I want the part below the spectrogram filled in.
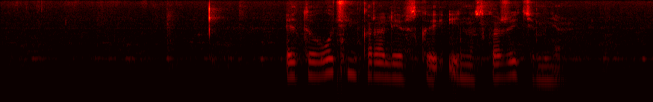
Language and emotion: Russian, neutral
